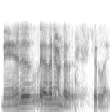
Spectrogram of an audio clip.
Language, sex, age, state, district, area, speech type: Malayalam, male, 45-60, Kerala, Malappuram, rural, conversation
